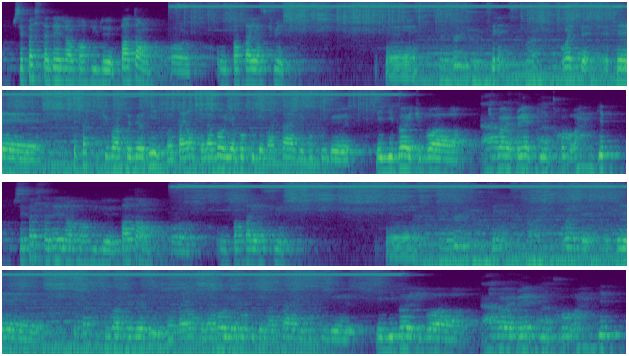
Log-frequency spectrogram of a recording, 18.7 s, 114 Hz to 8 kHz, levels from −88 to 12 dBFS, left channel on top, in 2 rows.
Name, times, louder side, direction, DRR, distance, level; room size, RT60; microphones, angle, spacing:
voice 1, 0.2-2.8 3.2-4.2 5.8-6.3 7.4-7.6 8.4-14.6 15.0-16.3 16.7-18.4, left 4 dB, 85° left, 7 dB, 0.4 m, -25 dB
sound 1, 2.5-15.4, equal, 70° left, 1.3 m, -31 dB
sound 2, 6.1-14.1, left 1 dB, 25° right, 1.0 m, -37 dB
voice 2, 6.6-7.3 7.8-8.1 16.6-17.7, left 1 dB, 40° left, 1 dB, 1.0 m, -32 dB
7.3 x 7.0 x 3.1 m, 1.2 s
head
